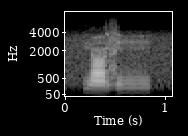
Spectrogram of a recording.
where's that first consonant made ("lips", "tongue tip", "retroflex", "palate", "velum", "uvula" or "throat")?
palate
